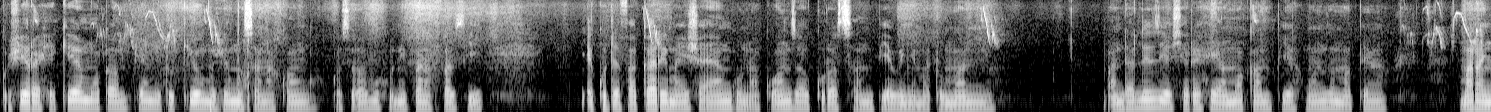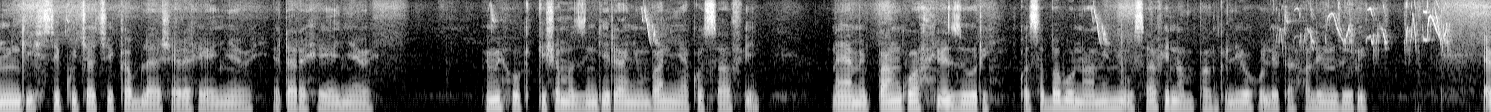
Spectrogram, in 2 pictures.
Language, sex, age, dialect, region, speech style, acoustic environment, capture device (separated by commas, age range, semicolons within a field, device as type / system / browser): Swahili, male, 18-24, Kenya - Nairobi Sheng-influenced, Kenya, nervous; excited; anxious, nature, mobile / Linux / Chrome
